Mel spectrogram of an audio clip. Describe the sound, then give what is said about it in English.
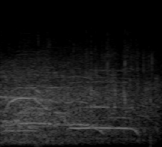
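An audience breaks into steady, sustained applause at the conclusion of a lecture, a dense wash of clapping throughout, with a faint voice-like tone gliding downward over the noise before it tapers slightly at the end. “So in conclusion, that's supposed to be an applause line.”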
